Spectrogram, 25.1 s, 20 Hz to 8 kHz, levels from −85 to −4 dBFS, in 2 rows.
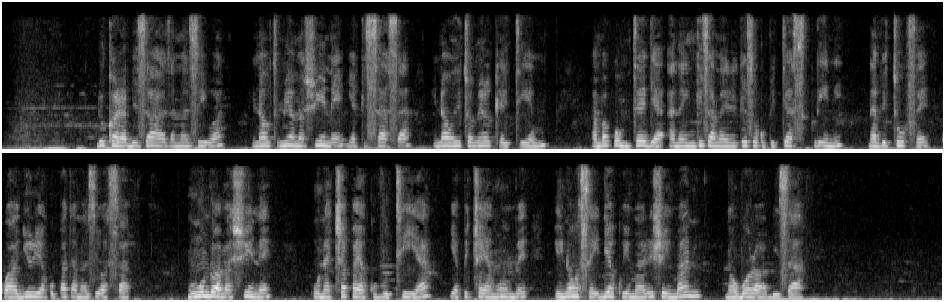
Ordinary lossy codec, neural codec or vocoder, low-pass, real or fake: MP3, 48 kbps; none; 7.2 kHz; real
